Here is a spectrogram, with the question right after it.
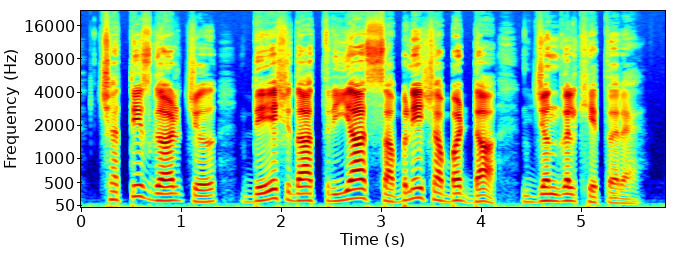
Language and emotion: Dogri, neutral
